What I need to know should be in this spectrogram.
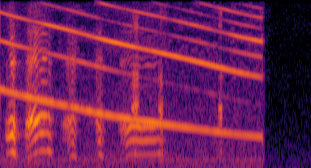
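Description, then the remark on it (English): A police siren holds a steady, slowly falling electronic wail for a couple of seconds before cutting off abruptly. Voices talk over the first half. “A police siren.”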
